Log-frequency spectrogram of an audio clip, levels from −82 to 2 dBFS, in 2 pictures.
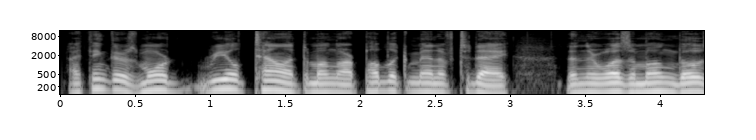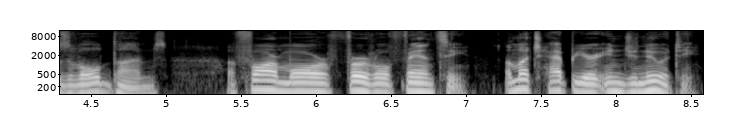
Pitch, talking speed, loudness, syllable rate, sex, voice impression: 130 Hz, 210 wpm, -17 LUFS, 6.3 syllables/s, male, masculine, adult-like, slightly relaxed, slightly weak, bright, slightly halting, sincere, calm, friendly, reassuring, slightly wild, lively, slightly modest, light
